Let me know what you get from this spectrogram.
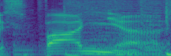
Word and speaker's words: Spagna: España. Se pronuncia así, pero se escribe Spagna.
